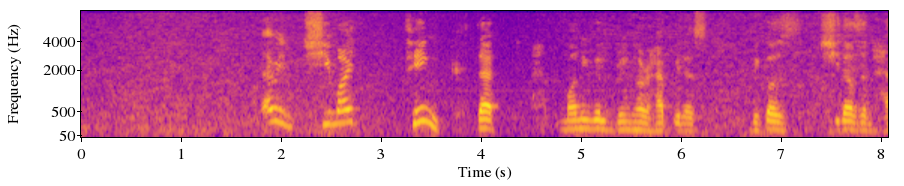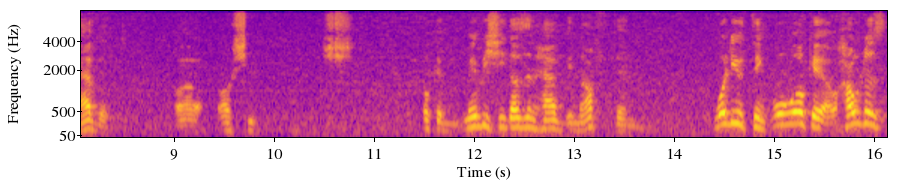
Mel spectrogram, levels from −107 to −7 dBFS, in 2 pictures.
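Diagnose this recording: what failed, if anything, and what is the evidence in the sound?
Noise suppressor artifacts come from the call-processing stage. The room noise, about 17 dB below the speech, is pulled down by about 16 dB between phrases and rises again under them. A spectrogram shows the noise floor pumping with the speech, below an 8 kHz ceiling set by the call microphone path.

Speech cut by the noise suppressor occurs within 1.81–3.83, 4.52–4.83, 7.4–8.34, 9.02–9.76, 11.75–13.63 and 14.41–16.11 s. The suppressor treated soft speech as noise, so faint endings and consonants sink by about 9 to 15 dB. The waveform shows short envelope notches, and the spectrogram shows missing consonant energy.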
